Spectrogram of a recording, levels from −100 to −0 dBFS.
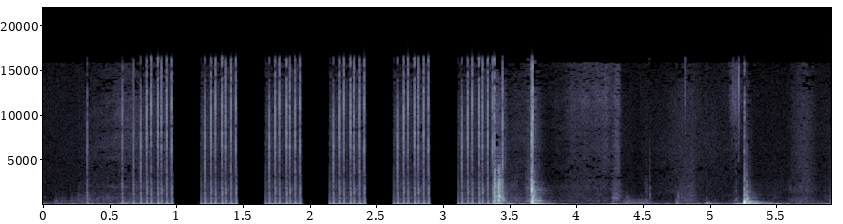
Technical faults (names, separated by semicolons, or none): stutter with silent gaps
